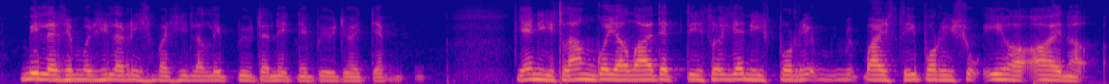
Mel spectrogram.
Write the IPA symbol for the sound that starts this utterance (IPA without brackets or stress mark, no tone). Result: m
